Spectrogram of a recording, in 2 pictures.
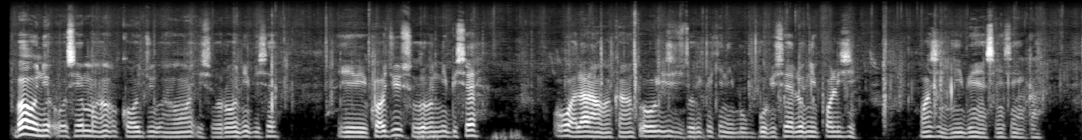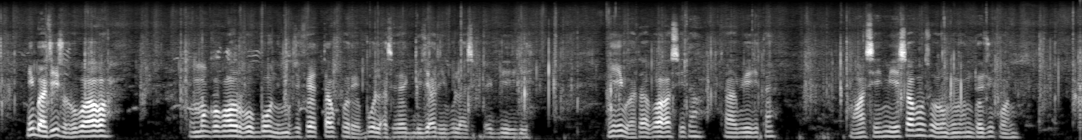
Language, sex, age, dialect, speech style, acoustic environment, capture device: Yoruba, male, 35-44, Nigeria - Lagos Yoruba, stressed, nature, mobile / Linux / Chrome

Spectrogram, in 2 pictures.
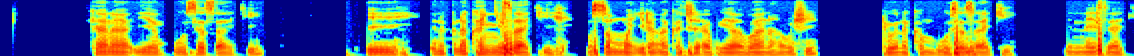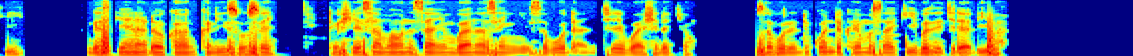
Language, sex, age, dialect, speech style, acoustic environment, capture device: Hausa, male, 35-44, Nigeria - Kano, happy; excited, nature, mobile / Android / Chrome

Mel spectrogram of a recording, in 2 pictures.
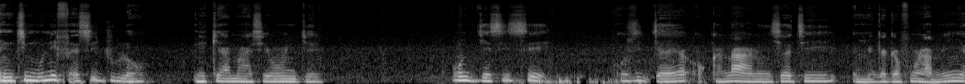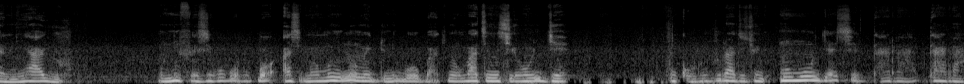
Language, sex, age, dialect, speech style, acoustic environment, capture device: Yoruba, male, 25-34, Nigeria - Ibadan, happy, appliances, mobile / Linux / Chrome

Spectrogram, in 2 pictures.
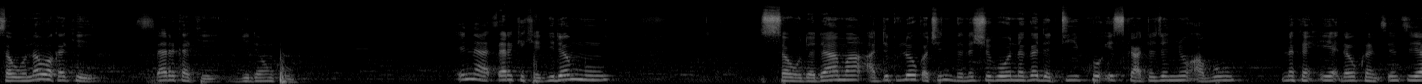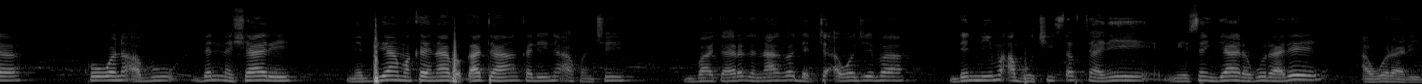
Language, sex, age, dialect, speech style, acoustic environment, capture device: Hausa, male, 25-34, Nigeria - Kano, happy; excited, people talking, mobile / Linux / Chrome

